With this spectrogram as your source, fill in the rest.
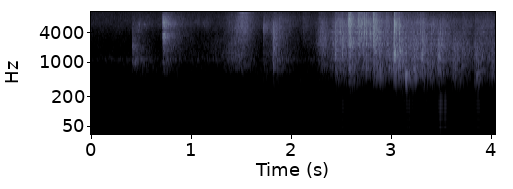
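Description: A brush lathers foam onto a face.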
